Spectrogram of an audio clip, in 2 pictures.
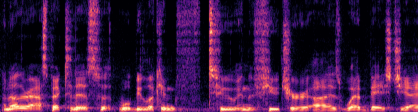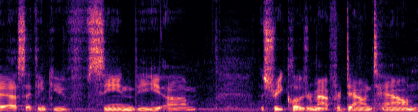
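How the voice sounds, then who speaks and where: The man's voice has a medium pitch and fairly even intonation. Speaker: city public works staff presenter. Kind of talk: staff presentation at public meeting. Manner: fast.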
